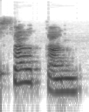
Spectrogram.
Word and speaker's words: סרטן: It’s said "sartan". "Sartan", I’m going to write it here.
